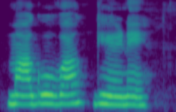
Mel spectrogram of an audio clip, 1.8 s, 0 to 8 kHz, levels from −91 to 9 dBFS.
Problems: background sounds at intervals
